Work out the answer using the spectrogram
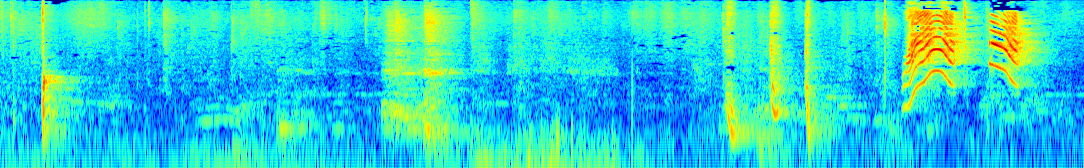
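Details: A talking pet parrot indoors gives soft, voice-like mumbles and clicks, then two loud, harsh, rising screeches close together near the end.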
